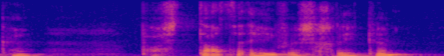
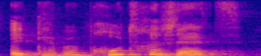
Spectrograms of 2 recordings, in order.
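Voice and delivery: indignant protest; 3 semitones higher, 6 dB louder than usual. A narrator's reading. Acted quarrel, wife protests.

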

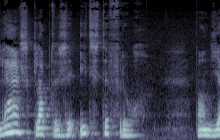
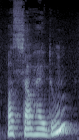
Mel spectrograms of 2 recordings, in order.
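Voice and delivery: usual speaking voice

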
